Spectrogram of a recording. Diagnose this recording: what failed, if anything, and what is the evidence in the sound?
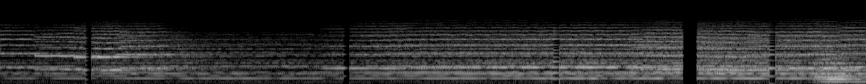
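Burst of packet loss on the network at 0.85, 3.43, 5.53 and 7.69 s. Each time the last sound is stretched and faded for about 60 ms, then resumes with about 60 ms missing. A spectrogram shows repeated, decaying energy ending in a hard splice.

Playback stall from 6.82 to 6.98 s: the output drops to silence for about 136 ms, then carries on. The waveform shows a flat near-silent gap and the spectrogram a blank vertical band, likely from a player buffer underrun or a blocked output thread.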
